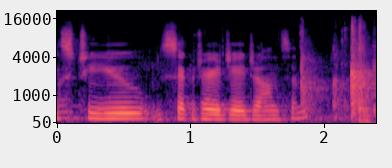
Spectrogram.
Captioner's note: applause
